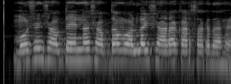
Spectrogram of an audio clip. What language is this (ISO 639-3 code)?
pan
